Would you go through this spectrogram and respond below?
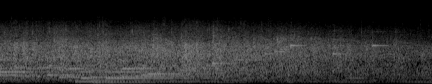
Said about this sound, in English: Clap for all those who gave a donation.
